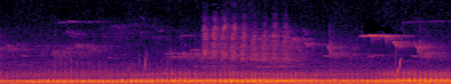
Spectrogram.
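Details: Common frogs calling at a spawning pond by the yellow trail in Sunnersta, Uppsala, recorded with a parabolic reflector just above the water: a dense, continuous low purring croak chorus, with a faint high hiss midway.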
